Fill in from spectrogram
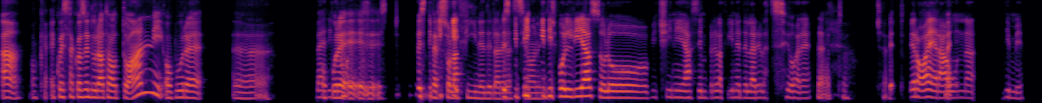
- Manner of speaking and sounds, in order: other noise; other background noise
- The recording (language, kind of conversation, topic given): Italian, podcast, Come gestisci la sincerità nelle relazioni amorose?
